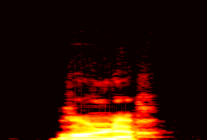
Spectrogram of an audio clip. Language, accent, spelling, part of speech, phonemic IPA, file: French, France, branleur, noun, /bʁɑ̃.lœʁ/, LL-Q150 (fra)-branleur.wav
- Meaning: wanker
